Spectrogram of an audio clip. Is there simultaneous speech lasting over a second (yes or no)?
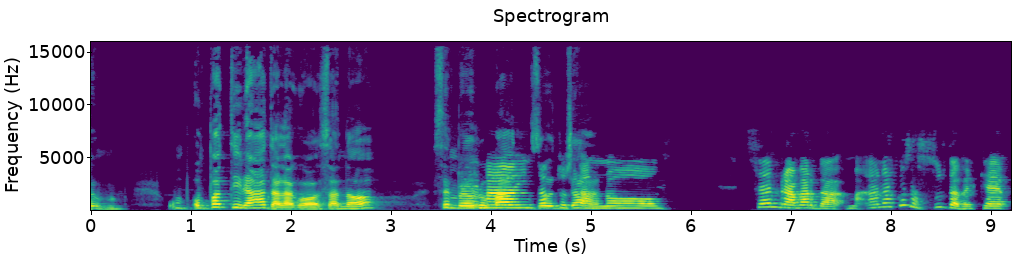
yes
